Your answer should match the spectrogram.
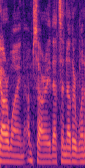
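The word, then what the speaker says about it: Iarwain: i know little of yahrwein save the name but um i know it should be er wine i'm sorry that's another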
